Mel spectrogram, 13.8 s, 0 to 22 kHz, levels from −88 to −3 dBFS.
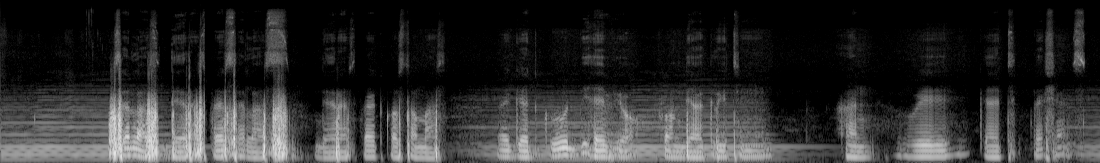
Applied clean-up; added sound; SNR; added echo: none; Bowed string instrument; 15 dB; none.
